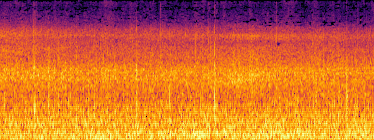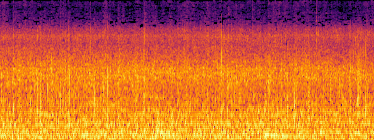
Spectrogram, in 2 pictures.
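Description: Steady rain falling on wet pavement, an even hiss with a few sharper drop taps scattered through it.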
